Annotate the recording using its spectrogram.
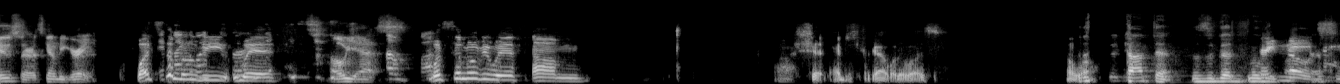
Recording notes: The audio quality of this episode may be lower than usual as it was recorded using Zoom.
